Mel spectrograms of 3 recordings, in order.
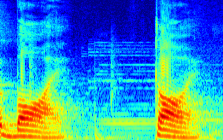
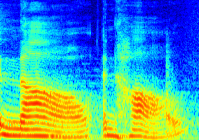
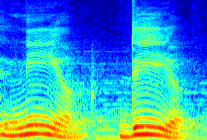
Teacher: Single vowel नहीं है, बल्कि दो वाउल्स मिलकर एक यूनिट बन रही है. इसे इंग्लिश में कहा जाता है डिफ्थंग्स.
